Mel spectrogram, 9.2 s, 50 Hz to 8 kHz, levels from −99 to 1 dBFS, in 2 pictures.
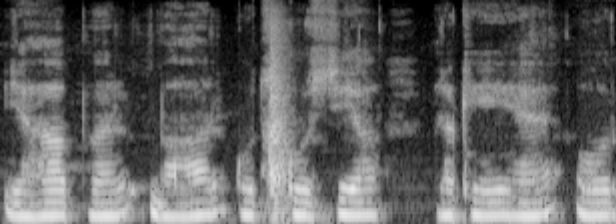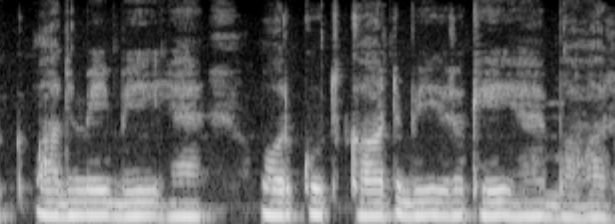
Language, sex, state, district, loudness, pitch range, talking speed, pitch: Hindi, male, Haryana, Charkhi Dadri, -17 LUFS, 125-135 Hz, 115 wpm, 130 Hz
